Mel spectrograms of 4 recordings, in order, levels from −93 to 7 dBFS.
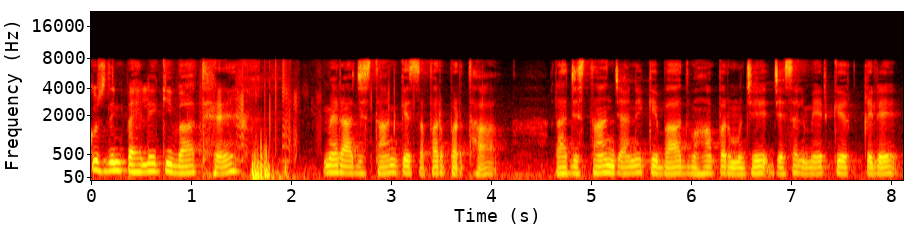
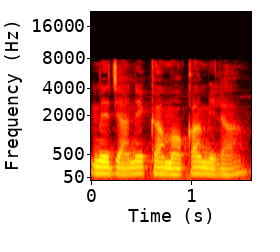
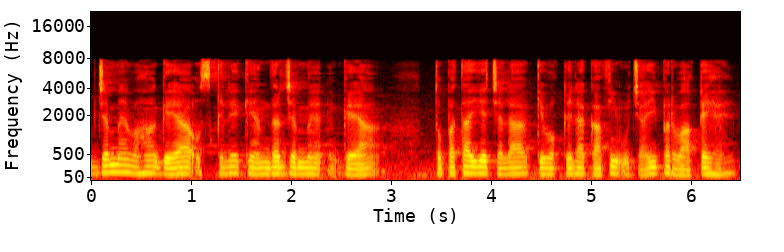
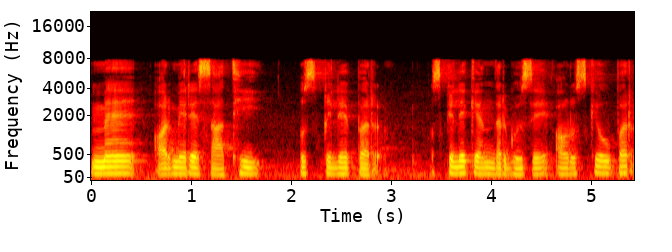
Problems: none marked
